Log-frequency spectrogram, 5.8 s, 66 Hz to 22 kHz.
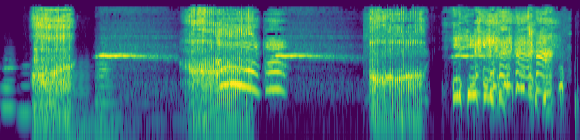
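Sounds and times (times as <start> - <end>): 
voice imitating loud pig-like snoring: 0.3 - 0.9, 1.8 - 2.6, 3.6 - 4.4
laughter: 4.5 - 5.7.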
